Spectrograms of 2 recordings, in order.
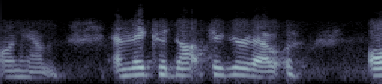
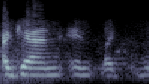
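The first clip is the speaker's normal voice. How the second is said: plain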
